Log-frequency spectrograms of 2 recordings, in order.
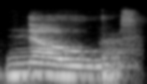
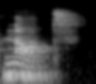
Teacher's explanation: Este es un diptongo. Note. Y este es la O corta.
